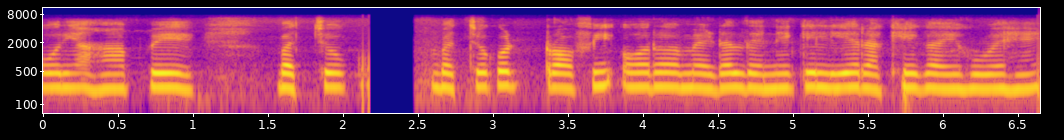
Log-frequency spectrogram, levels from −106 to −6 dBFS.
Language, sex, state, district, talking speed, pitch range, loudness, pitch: Hindi, female, Bihar, Sitamarhi, 155 wpm, 215-230 Hz, -17 LUFS, 225 Hz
